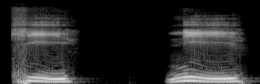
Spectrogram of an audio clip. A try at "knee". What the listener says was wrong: You don't pronounce the letter K. It's not key. No, the letter K is silent in this word. So you say ni.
